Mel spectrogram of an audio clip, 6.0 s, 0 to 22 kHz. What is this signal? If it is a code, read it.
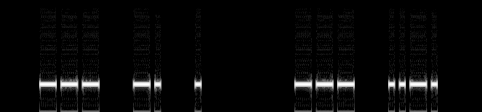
Morse code, heard as a keyed tone, about 18 wpm, spaced as for 12 wpm, 1000 Hz. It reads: ONE OF
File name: qotdfiles / 12wpm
